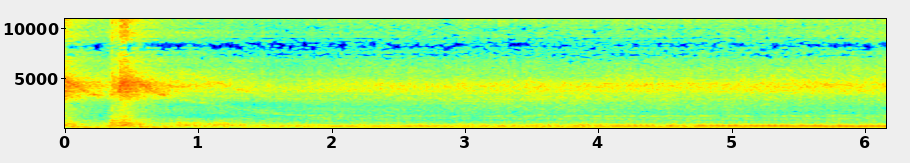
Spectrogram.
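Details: Kawasaki ZX-10R with crank-no-start and no fuel prime, after fitting a new ECU: catches quickly and settles into a steady, even run with clean revving, no misses or knocks; normal running.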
